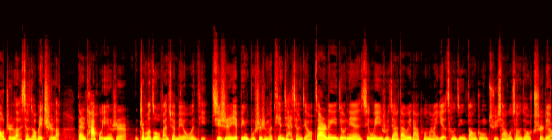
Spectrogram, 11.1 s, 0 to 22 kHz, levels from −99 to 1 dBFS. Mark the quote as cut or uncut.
uncut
